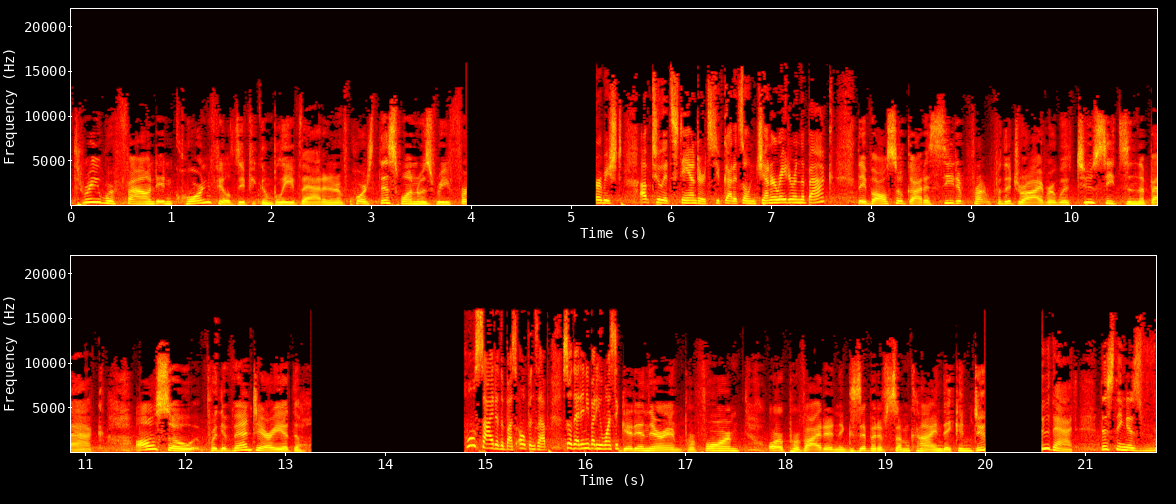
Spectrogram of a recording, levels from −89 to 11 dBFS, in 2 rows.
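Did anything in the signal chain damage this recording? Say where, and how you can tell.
Yes. Playback stalls at 3.95 to 5.25 s (1.3 s), 13.25 to 14.79 s (1.54 s) and 19.99 to 20.57 s (0.58 s): the output goes fully silent, likely because the player was starved of data or blocked. Network packet loss leaves short, scattered gaps; these are long clean silences.

Catch-up at higher speed follows each stall in the playback stage: 1.5× from 5.25 to 7.86 s (about seven semitones up), 2× from 14.79 to 16.33 s (about ten semitones), and 1.25× from 20.57 s to the end (about four). Clock drift is slow and continuous; this appears only after stalls.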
